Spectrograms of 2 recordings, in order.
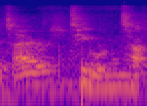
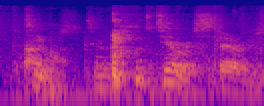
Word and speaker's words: Tiras: So there you say Tyrus? Tiras? Tiras. Spell it. Tiras. Yeah, okay. That ain't Tyrus.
